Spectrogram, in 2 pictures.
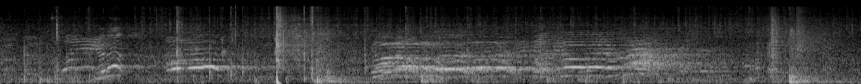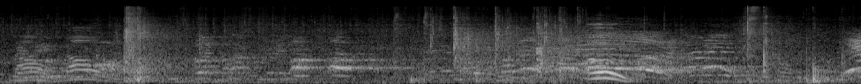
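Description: Hockey sticks clack sharply against a ball and each other.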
